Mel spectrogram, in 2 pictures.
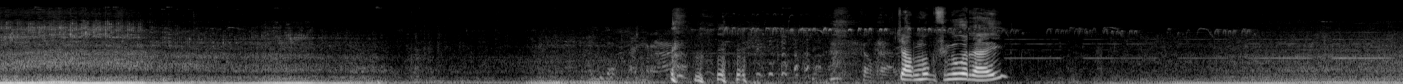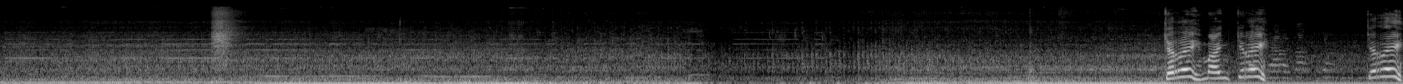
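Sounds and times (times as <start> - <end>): diesel engine running: 0.0 - 28.0
reversing alarm beeping: 7.2 - 22.5.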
